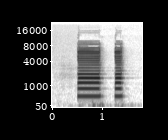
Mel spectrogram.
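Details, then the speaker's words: 1989 Lincoln Town Car Signature Series fitted with a non-original four-note Delco Remy horn (A, C, D, F) from a late-1990s Cadillac, replacing the original single-note horn: two full, deep, blended-chord blasts, a long then a short; horn working normally. "and that's what gives its big low high notes with a harmonious sound and it just gives the Cadillac War linol big attention it deserves sounds much better than the single note horn my car originally came with"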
